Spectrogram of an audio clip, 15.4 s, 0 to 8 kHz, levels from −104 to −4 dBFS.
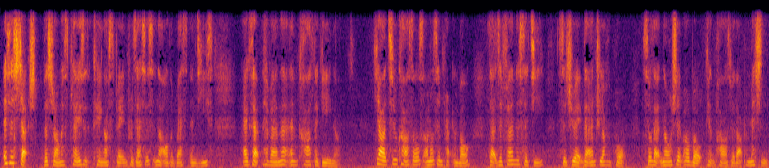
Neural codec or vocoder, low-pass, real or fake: none; 7.2 kHz; real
